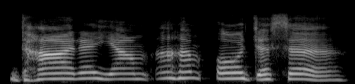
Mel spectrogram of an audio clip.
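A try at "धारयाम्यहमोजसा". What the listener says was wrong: Dharayamyaham ojasa. That why? Can you put in a why sound at that joining point? Dharayamyaham. If you're splitting the words, then you could say dharayami aham ojasa. You could say it that way.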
